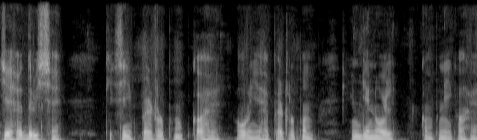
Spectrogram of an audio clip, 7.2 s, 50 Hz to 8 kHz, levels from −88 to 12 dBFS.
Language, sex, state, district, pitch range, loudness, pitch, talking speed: Hindi, male, Uttar Pradesh, Muzaffarnagar, 115-120 Hz, -20 LUFS, 115 Hz, 135 wpm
